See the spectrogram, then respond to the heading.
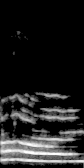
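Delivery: play-acted, very high, drawn-out, sugary little-angel voice. Retelling greeting the obstetrician, imitating own innocent greeting. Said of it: "put on my little halo".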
